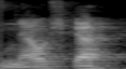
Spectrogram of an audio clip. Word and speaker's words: Nausicaä: I've watched this several times in Japanese, so I'll call Nausicaa how she's pronounced in Japanese, Nausicaa.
